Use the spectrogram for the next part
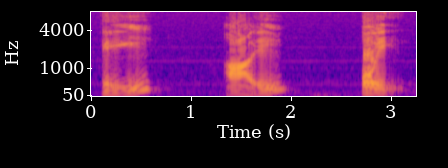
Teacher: these 3 start from different places, but end up with E sound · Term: diphthongs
